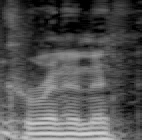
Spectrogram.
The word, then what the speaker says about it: Karenina: Anna Karenina. It's like Karen and Nina. It's like like Karen with an INA at the end.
